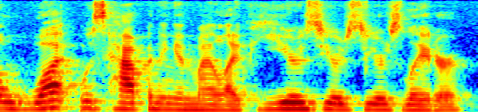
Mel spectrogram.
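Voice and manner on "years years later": usual speaking voice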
